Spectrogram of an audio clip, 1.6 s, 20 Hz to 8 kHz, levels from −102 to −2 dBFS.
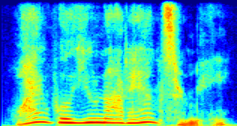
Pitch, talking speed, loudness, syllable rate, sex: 215 Hz, 225 wpm, -16 LUFS, 5.0 syllables/s, female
